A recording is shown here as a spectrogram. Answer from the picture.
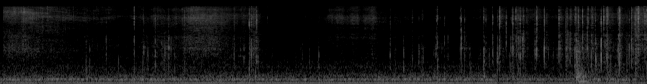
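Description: Close rustling and crinkling handling noise, with many small crackles throughout.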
